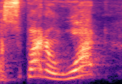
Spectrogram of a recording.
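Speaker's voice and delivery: very high, loud, angry and sharp voice. Retelling what the dude said when he was so mad: imitating an angry man. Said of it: "And the dude's so mad".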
